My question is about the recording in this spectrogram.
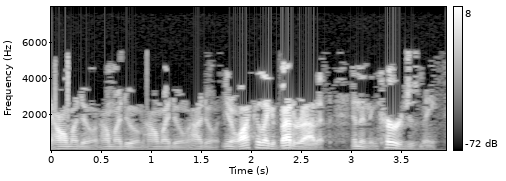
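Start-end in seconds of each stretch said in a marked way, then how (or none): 0.0-1.7 low, very soft, repeated self-talk; muttered self-questioning. Retold or imitated. Preacher imitating his monthly look back, muttered self-questioning. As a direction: murmur it to yourself, trailing away. Retold monthly check on himself.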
